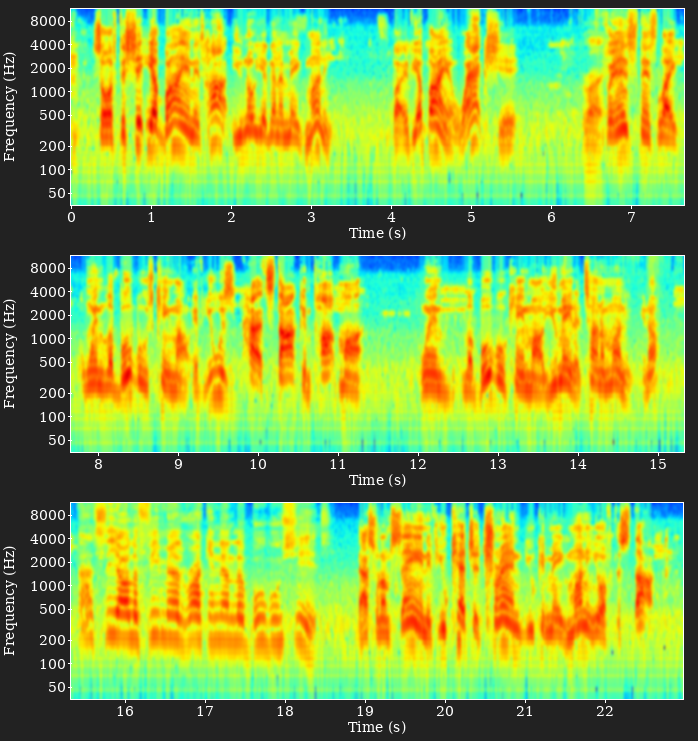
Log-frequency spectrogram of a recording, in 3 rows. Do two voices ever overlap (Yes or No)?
No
